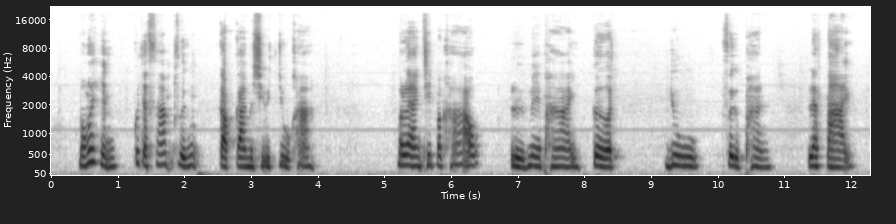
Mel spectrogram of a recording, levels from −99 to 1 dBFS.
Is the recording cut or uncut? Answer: cut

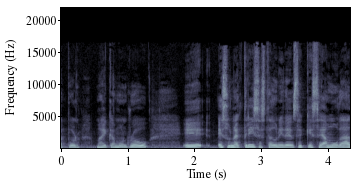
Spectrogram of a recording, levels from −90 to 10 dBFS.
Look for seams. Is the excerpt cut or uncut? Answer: uncut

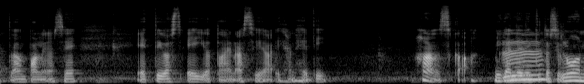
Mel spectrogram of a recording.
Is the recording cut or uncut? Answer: uncut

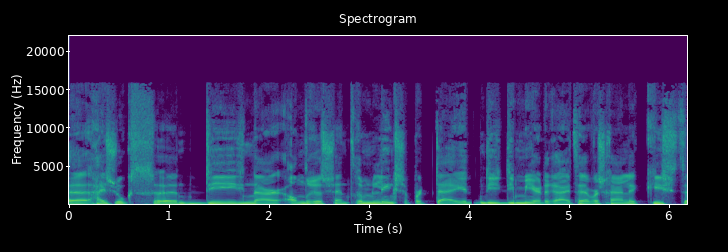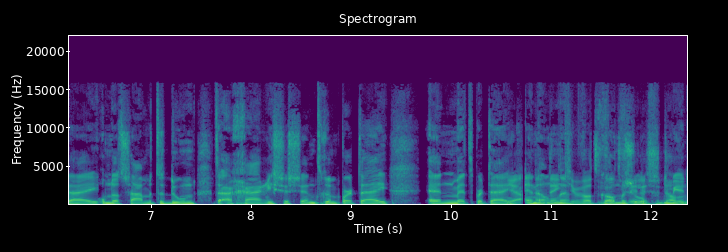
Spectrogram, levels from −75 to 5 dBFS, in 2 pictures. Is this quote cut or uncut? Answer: cut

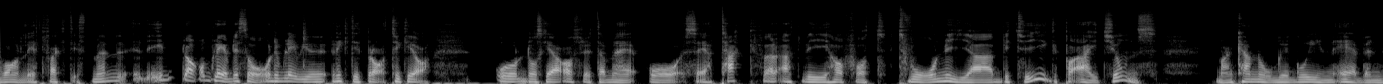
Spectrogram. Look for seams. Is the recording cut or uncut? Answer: cut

